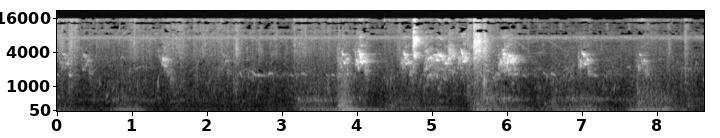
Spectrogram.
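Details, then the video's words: Captive-bred budgerigars in an aviary. Wing flapping is heard alongside a busy middle stretch of overlapping high chirps and chatter, which then thins out to sparse tweets. "Sonidos relajantes para Periquitos"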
